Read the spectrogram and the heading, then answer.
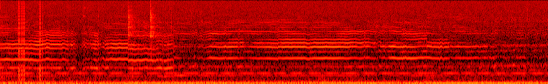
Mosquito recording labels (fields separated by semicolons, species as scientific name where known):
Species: Culex quinquefasciatus; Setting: cup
